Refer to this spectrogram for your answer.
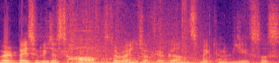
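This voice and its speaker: A man with a fairly low pitch, audible room echo and music in the background. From Belgium. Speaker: gaming streamer. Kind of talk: casual gameplay commentary. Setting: live stream.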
